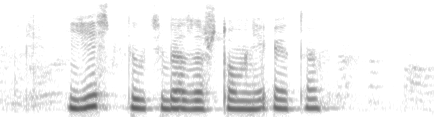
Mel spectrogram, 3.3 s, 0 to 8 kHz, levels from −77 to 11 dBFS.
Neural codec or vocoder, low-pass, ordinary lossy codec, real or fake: vocoder, 24 kHz, 100 mel bands, Vocos; 7.2 kHz; MP3, 64 kbps; fake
